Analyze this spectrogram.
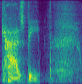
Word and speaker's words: CASB: cloud access security broker casb otherwise just pronounced casby what is a casby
